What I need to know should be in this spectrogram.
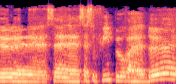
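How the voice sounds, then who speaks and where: In an Italian accent, a man talks with a fairly high pitch and ordinary pitch variation. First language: Italian (speaking French). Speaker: cooking teacher. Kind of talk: cooking tutorial. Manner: halting.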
